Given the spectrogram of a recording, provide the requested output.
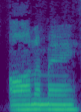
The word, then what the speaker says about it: anime: It's pronounced anime.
